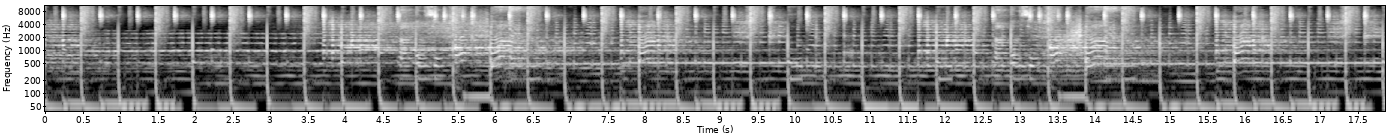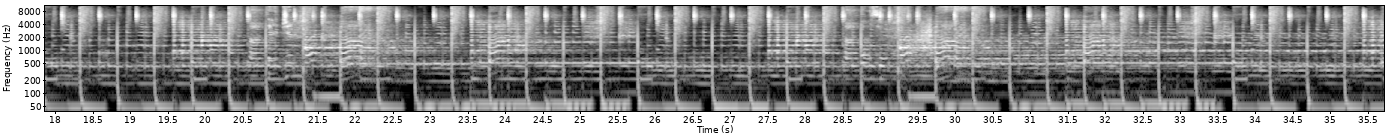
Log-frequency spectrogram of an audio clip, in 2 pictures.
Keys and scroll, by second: 0.5 Return, 1.3 space, 4.9 ctrl+t, 8.5 space, 9.8 space, 11.2 Up, 17.6 space, 19.1 Delete, 21.8 space, 22.2 p, 31.9 Return, 32.1 Delete, 32.6 ctrl+d, 33.5 space, 33.9 v.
